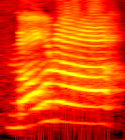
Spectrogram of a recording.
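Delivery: loud high call. Acted. Depression calling Mona across the beach, loud.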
